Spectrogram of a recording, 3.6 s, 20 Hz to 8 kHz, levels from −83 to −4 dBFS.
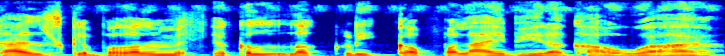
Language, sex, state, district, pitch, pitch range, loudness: Hindi, male, Jharkhand, Palamu, 110 Hz, 105-120 Hz, -18 LUFS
